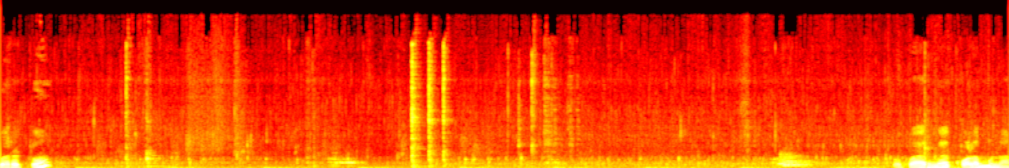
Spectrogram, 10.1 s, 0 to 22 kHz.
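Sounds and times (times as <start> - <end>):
curry boiling in a pan: 0.0 - 10.0
utensil clinking against pan: 3.4 - 5.8.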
